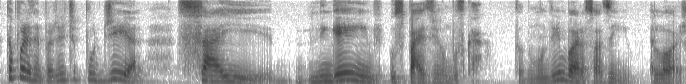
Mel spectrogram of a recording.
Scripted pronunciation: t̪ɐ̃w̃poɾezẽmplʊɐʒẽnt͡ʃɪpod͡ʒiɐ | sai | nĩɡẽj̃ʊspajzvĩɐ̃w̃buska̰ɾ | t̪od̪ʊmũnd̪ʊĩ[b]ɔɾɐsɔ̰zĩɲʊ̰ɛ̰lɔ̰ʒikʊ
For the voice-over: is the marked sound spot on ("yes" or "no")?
yes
